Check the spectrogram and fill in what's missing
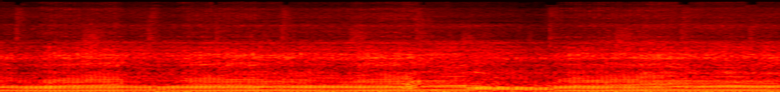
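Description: Honda Grom motorcycle engine holding a steady, buzzing idle-to-midrange drone with clutch in and throttle held during a clutch-up wheelie, close and continuous, with a slight rev swell midway.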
